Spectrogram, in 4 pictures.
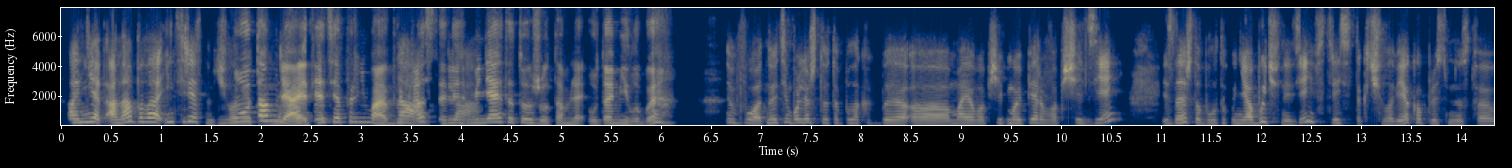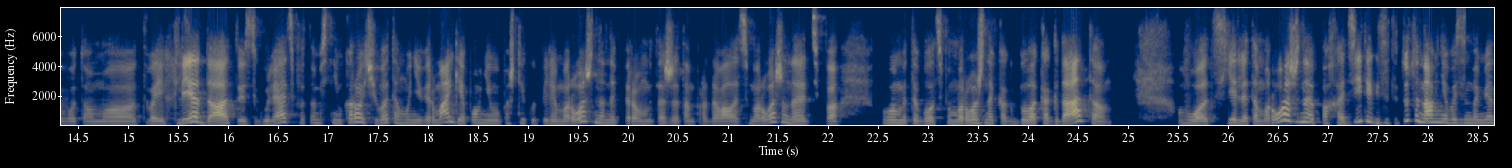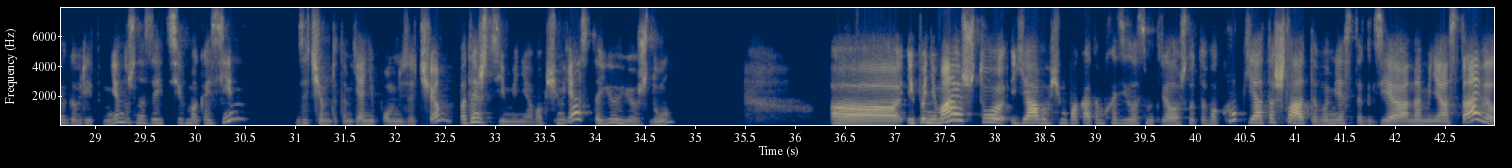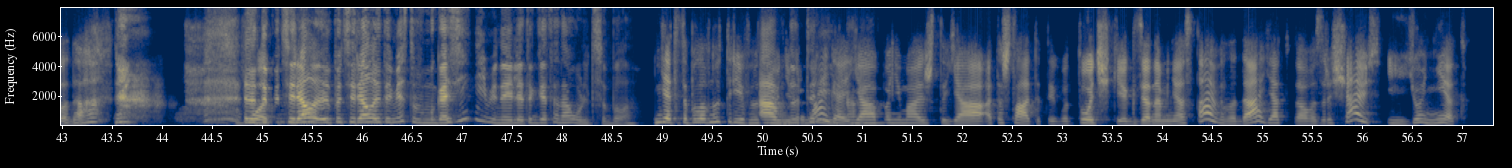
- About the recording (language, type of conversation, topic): Russian, podcast, Как ты познакомился(ась) с незнакомцем, который помог тебе найти дорогу?
- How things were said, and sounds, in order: chuckle; chuckle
